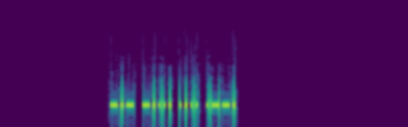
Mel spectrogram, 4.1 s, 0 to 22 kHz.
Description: Morse code, heard as a keyed tone, about 44 wpm, 700 Hz. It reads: K6HP
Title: Easy Call Signs Repeated 3x - 45wpm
